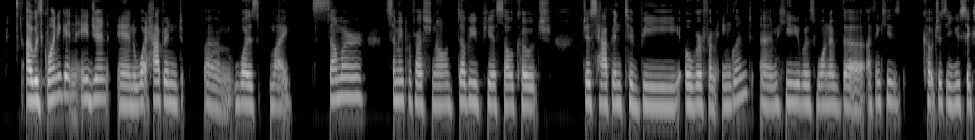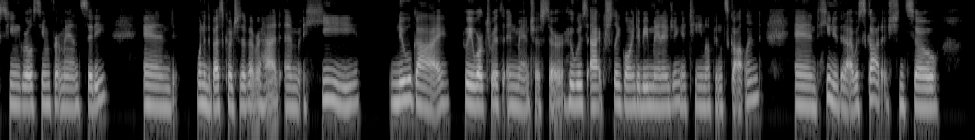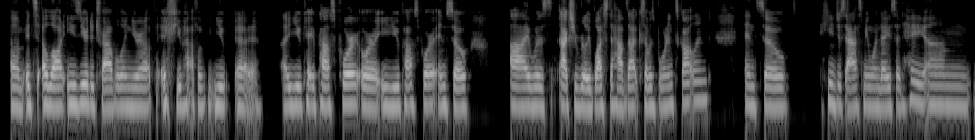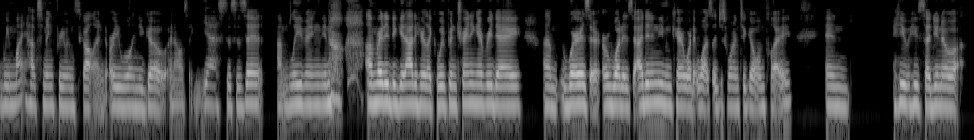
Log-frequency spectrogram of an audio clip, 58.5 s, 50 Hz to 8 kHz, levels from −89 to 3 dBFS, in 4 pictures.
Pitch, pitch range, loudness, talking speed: 180 Hz, 170-190 Hz, -34 LUFS, 210 wpm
